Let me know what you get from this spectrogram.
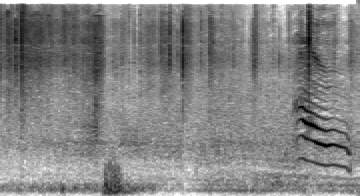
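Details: Domestic cat giving one short, loud meow near the end, falling from a bright start into a lower drawn-out tone, after a quiet stretch with a muffled thump and faint background noise.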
